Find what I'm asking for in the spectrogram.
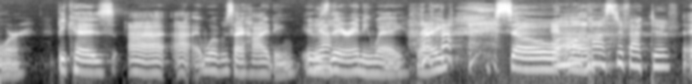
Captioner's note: laughs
